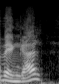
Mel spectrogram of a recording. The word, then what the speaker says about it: Bengal: Se dice Bengal? – How do you say it in How do you say it in English? – Yeah, it's Bengal. Like a Bengal.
